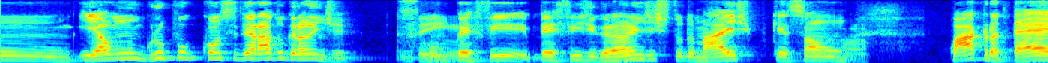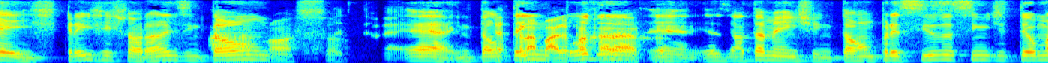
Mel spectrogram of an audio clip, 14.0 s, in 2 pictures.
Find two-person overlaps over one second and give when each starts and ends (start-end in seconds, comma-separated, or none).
10.3-11.5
